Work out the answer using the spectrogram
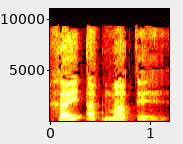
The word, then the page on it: gai atmate: Raga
